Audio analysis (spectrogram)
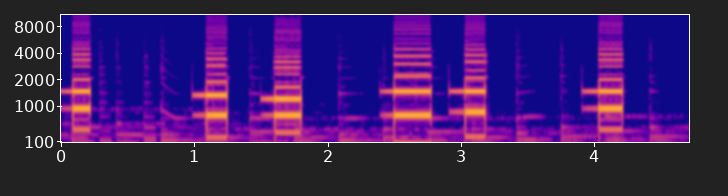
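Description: Short keypad dial tones beep on a phone dialer as a passcode is entered, six crisp two-note presses in an uneven rhythm, close and clear with faint clicks between and no talking.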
